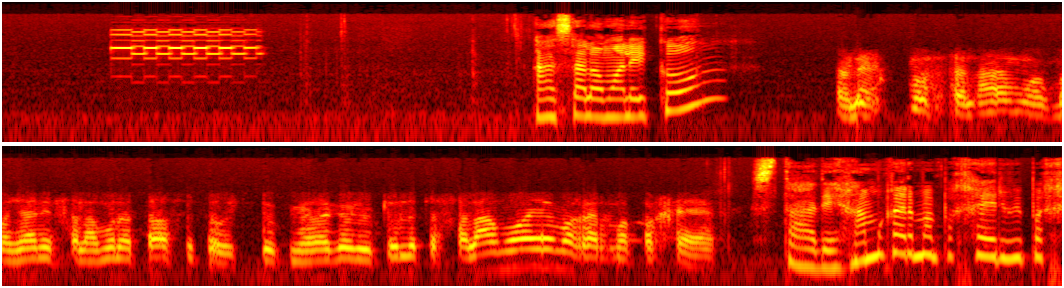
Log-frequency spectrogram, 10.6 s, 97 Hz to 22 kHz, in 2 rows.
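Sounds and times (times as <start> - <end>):
telephone ringing on an outgoing call: 0.5 - 1.5
speech: 2.7 - 10.6.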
